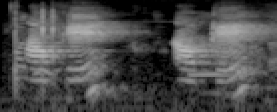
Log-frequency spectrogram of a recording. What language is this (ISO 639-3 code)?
tam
